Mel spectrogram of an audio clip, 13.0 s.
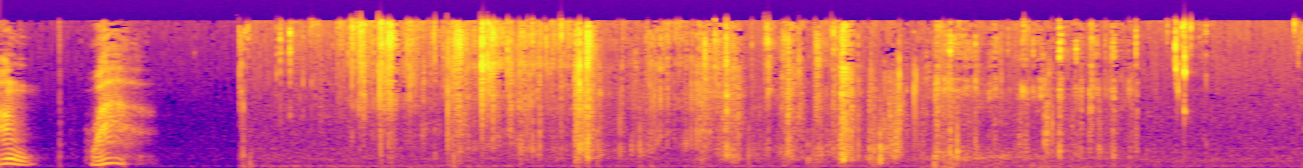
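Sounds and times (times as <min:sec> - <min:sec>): crunchy chewing: 0:02.4 - 0:12.1.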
